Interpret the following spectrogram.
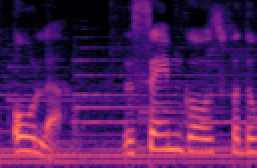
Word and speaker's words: hola: the word hola hello starts with H but you only pronounce Ola the same goes for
